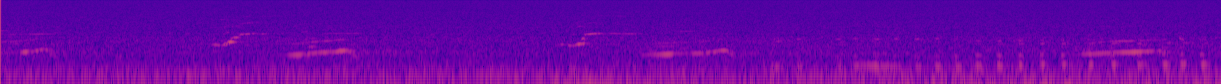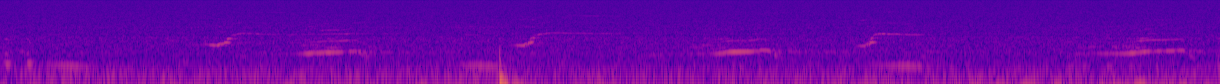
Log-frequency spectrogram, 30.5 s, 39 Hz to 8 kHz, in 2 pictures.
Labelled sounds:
2.9	4.3	humpback whale, 0.80 to 2.0 kHz
7.3	7.6	humpback whale, 0.83 to 1.0 kHz
18.2	18.4	humpback whale, 0.80 to 0.99 kHz
19.2	19.5	humpback whale, 1.1 to 1.2 kHz
21.9	22.8	humpback whale, 0.80 to 2.9 kHz
26.2	26.8	humpback whale, 0.80 to 0.99 kHz

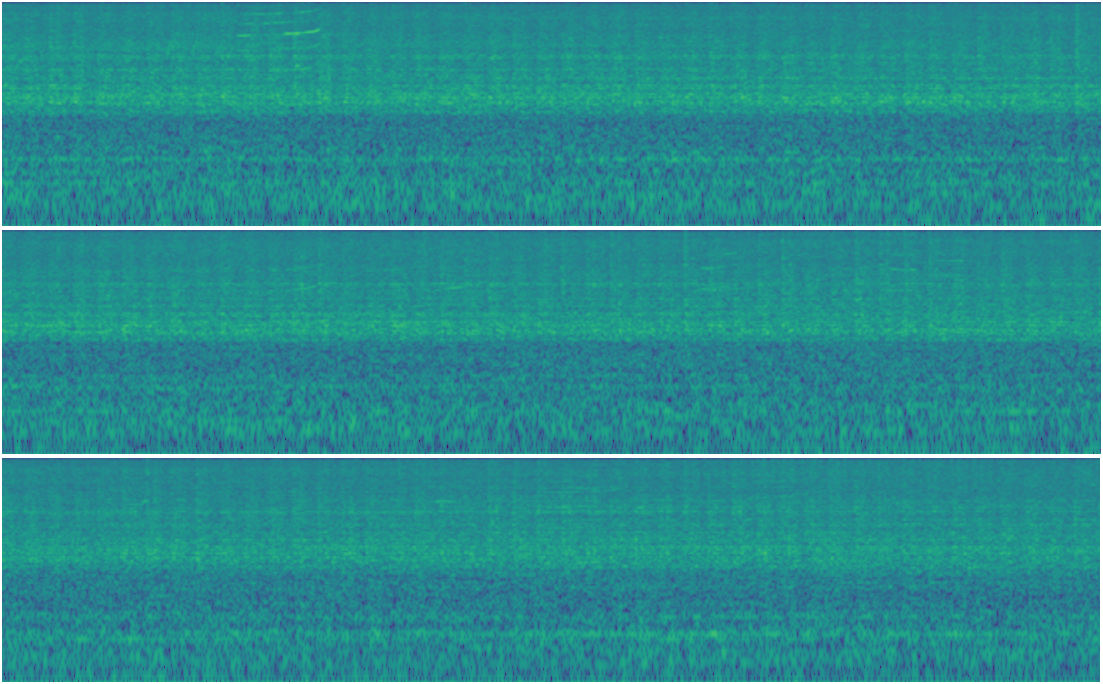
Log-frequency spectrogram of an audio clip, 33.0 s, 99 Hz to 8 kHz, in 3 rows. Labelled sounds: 2.8	3.2	killer whale, southern resident, 4.2 to 4.7 kHz

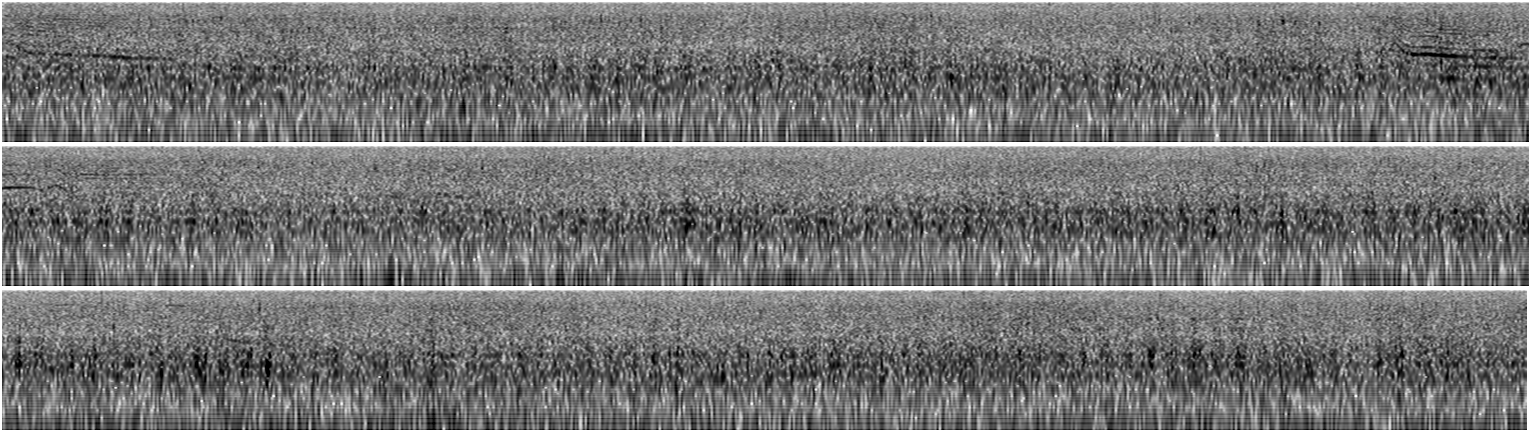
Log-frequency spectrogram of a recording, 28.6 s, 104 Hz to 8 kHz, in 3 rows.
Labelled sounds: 0.1	1.1	killer whale, Bigg's (transient), 1.3 to 4.8 kHz
8.7	9.8	killer whale, Bigg's (transient), 1.3 to 2.2 kHz

